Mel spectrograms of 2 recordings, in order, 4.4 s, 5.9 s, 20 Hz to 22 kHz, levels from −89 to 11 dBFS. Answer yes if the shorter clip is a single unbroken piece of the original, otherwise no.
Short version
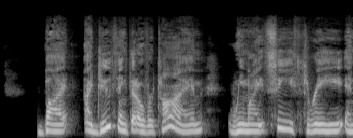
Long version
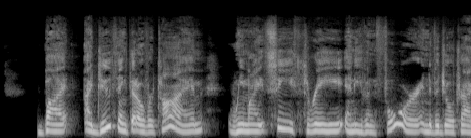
yes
